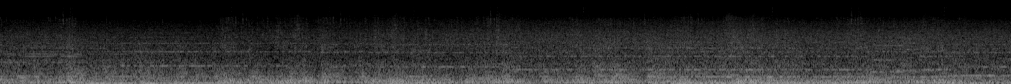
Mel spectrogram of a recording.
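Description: A heavy stone block scrapes and grinds across a stone floor.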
